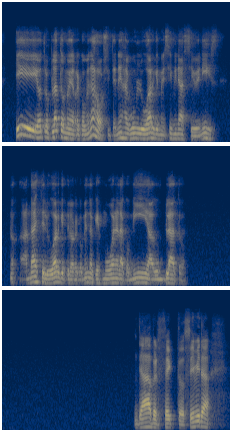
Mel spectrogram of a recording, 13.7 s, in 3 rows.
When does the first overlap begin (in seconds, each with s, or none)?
none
